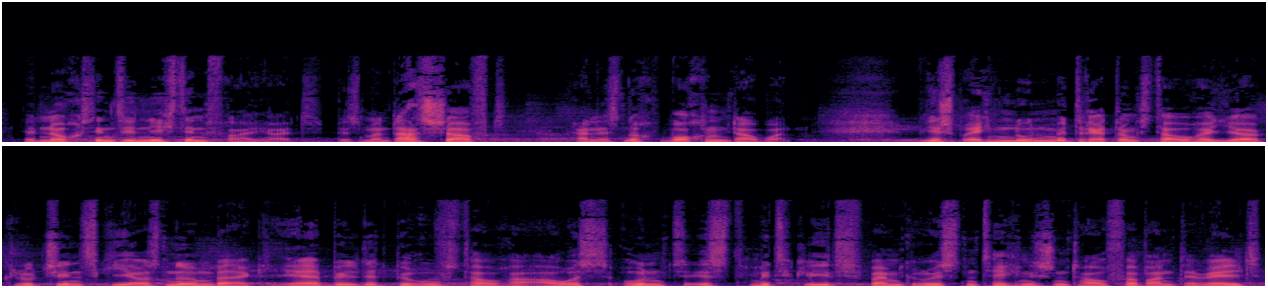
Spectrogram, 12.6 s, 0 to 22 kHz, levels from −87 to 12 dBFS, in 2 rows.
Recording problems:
voice in the background; faint; throughout; 20 dB below the speech

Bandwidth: 13.5 kHz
